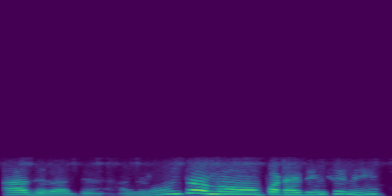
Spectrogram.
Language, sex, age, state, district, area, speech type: Nepali, female, 45-60, West Bengal, Kalimpong, rural, conversation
